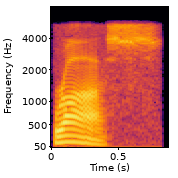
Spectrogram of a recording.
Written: ross

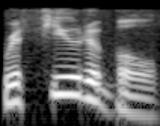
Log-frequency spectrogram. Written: refutable

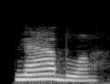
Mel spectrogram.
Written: nabla

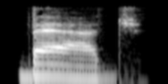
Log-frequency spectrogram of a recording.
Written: badgeless

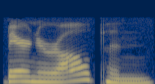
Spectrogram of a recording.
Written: Berner Alpen

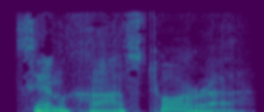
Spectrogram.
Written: simchath torah

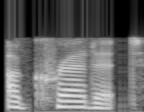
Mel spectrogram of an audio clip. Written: accredit

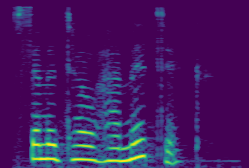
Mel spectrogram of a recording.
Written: semitohamitic

